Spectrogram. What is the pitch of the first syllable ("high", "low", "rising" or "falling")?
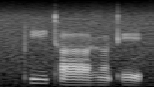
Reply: high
